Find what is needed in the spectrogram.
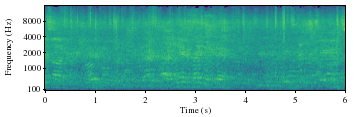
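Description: Indistinct chatter of spectators in a gymnasium, with short knocks and scuffs of wrestling shoes on the mat.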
